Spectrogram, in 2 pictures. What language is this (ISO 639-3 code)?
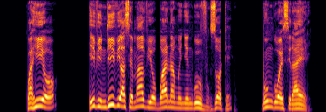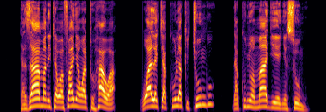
swa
